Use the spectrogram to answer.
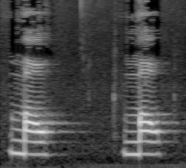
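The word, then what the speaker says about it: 猫: Seedling phonetic we get the common character for the cat pronounced first tone MO the phonetic meow also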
